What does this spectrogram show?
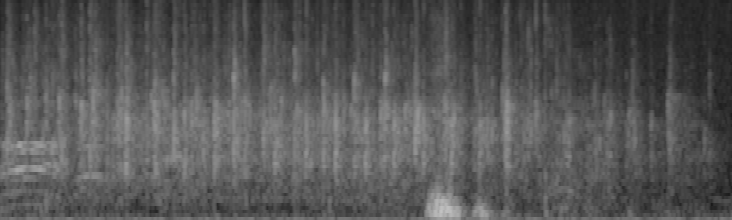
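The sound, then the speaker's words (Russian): A crowd applauds steadily for several seconds, a dense crackle of many hands clapping at an even level, with a brief low thump partway through. “Поддержим их, да, нашими аплодисментами?”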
